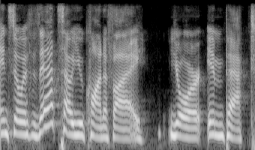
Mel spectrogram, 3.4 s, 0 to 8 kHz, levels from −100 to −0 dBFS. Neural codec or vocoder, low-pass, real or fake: codec, 16 kHz, 4 kbps, FunCodec, trained on LibriTTS, 50 frames a second; 7.2 kHz; fake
